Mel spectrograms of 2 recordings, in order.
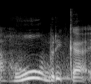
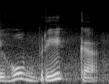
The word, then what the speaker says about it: rubrica: Quando a pessoa pronuncia rúbrica, em vez de rubrica, tá cometendo um erro de prosólio ou silabada, que a gente chama silabada.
